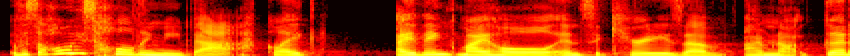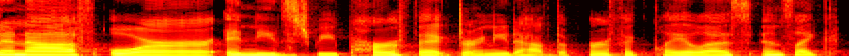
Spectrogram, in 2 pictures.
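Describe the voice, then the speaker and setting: A woman's voice: mid-range voice, brisk. A woman guest on a podcast, talking openly and reflectively in casual chat, laughing often.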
